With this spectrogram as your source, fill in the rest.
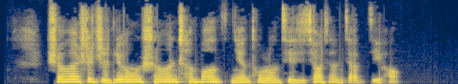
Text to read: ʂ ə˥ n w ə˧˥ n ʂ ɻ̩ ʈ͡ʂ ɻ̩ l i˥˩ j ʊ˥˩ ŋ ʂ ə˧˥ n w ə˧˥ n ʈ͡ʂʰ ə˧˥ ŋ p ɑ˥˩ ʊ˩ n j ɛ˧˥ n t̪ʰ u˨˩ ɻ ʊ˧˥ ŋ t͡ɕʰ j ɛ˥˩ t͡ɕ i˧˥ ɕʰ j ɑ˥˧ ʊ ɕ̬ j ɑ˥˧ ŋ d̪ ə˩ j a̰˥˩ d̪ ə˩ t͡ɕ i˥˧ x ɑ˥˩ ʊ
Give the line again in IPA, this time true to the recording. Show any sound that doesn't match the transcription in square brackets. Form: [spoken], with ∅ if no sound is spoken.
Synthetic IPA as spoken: ʂ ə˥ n w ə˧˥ n ʂ ɻ̩ ʈ͡ʂ ɻ̩ l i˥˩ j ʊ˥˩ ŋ ʂ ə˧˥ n w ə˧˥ n ʈ͡ʂʰ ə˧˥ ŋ p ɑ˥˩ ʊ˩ n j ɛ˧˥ n t̪ʰ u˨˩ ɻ ʊ˧˥ ŋ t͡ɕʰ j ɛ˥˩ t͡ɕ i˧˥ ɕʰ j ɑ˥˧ ʊ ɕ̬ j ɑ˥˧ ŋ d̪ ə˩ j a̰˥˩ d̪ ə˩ t͡ɕ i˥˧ x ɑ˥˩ ʊ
